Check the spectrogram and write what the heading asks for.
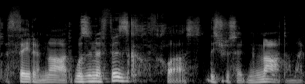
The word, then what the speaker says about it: theta naught: I remember the first time learning that that's pronounced Theta naught was in a physical class that you just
